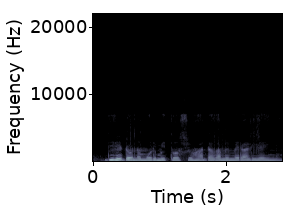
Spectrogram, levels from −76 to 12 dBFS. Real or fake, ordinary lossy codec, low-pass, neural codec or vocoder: real; Opus, 32 kbps; 7.2 kHz; none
